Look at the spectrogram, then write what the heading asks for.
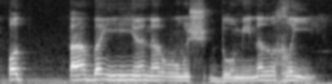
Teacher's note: Ini ada qad, dia bertemu dengan ta. Maka qad di sini diidghamkan huruf dal matinya ke huruf ta.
